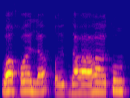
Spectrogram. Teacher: کم کے جو میم ساکن ہے وہاں پہ ہم غنہ نہیں کریں گے کیونکہ آگے حروف حلقی میں سے حمزہ آ رہا ہے.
